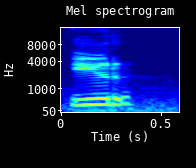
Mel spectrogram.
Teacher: Ro sukun didahului huruf berharakat kasrah kita baca tipis.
